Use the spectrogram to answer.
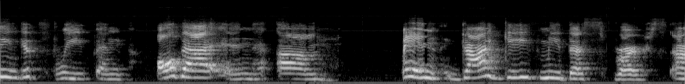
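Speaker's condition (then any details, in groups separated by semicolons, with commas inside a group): Cerebral palsy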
